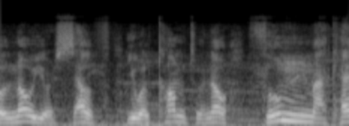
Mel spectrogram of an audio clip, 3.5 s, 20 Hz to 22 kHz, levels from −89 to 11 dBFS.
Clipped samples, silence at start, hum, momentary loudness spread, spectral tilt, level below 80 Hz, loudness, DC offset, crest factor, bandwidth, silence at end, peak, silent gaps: under 0.1%; 0 s; none; 8 LU; -6.5 dB/octave; -38 dBFS; -19 LUFS; under 0.1%; 14 dB; 11 kHz; 0 s; -4 dBFS; none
